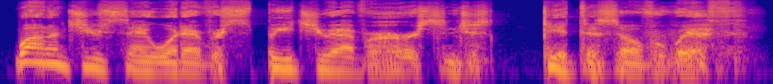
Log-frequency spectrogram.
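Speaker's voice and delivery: low, defiant tough-guy impression; defiant Joel. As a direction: play a captive who refuses to beg, voice dropped. Acts Joel's defiant last speech.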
